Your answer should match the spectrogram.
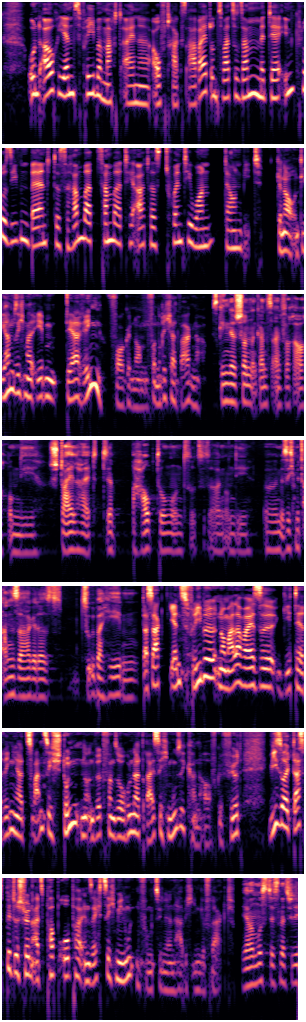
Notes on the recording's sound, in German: Detektor.fm beim Pop-Kultur-Festival 2019.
